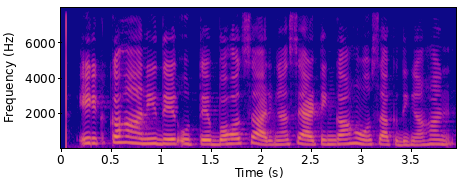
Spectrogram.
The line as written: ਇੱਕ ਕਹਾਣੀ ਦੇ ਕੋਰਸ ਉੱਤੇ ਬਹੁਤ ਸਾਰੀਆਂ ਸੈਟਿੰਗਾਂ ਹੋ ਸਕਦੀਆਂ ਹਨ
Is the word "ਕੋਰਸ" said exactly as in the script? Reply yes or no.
no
